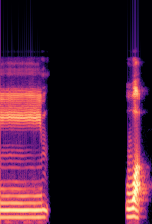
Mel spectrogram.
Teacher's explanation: രണ്ടു ചുണ്ടും വൃത്താകൃതിയിൽ വെച്ചുകൊണ്ടാണ് വശംസുഷ നാവിന്റെ മധ്യഭാഗം മേലെണ് അണ്ണാക്കിലാണ് നാവിന്റെ മധ്യഭാഗം മേലെ അണ്ണാക്കിൽ എന്ന് നമ്മൾ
